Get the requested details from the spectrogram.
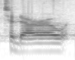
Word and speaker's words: Todaro: So it's James Todaro, M-D.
